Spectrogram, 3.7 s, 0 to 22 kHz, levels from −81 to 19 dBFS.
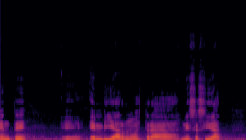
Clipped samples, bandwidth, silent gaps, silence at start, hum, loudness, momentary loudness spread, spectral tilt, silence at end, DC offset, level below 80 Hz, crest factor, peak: under 0.1%; 11 kHz; none; 0 s; none; -28 LUFS; 11 LU; -6.5 dB/octave; 0 s; under 0.1%; -64 dBFS; 18 dB; -10 dBFS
